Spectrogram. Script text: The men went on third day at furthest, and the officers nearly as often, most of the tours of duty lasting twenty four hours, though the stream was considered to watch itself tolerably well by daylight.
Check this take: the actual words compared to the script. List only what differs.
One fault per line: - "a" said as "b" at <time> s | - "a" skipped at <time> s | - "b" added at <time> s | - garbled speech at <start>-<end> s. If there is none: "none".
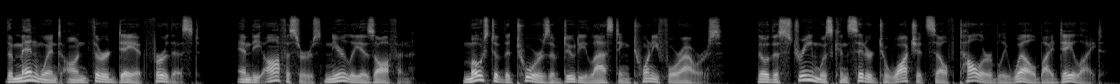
none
